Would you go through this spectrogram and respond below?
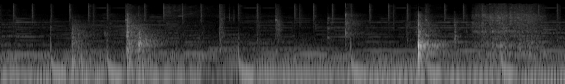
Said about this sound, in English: So the Instant Pot finished cooking, and now I'm just going to take the top off.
